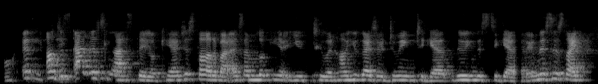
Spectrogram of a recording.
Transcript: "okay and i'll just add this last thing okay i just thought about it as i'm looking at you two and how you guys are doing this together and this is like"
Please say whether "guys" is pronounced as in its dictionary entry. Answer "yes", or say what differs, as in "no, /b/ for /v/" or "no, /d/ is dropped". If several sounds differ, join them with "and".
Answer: yes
